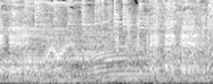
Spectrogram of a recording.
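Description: A cow moos loudly, a long, drawn-out lowing call that fills the whole few seconds with no one talking.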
